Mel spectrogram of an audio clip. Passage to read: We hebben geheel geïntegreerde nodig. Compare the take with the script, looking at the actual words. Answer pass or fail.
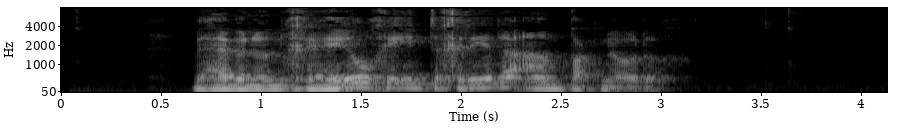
fail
